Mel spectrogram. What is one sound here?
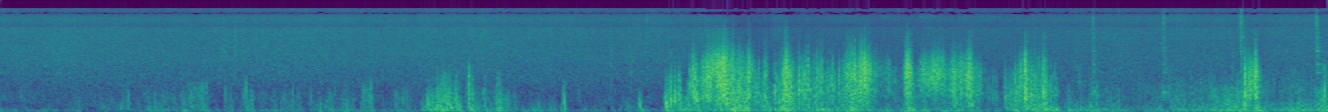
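Strong wind gusts roar outdoors.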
